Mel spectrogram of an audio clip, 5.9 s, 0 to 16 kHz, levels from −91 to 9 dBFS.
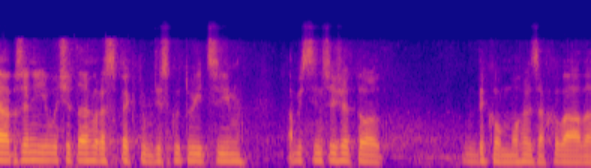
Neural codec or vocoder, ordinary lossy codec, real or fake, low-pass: codec, 16 kHz, 1.1 kbps, Voila-Tokenizer; Opus, 32 kbps; fake; 7.2 kHz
